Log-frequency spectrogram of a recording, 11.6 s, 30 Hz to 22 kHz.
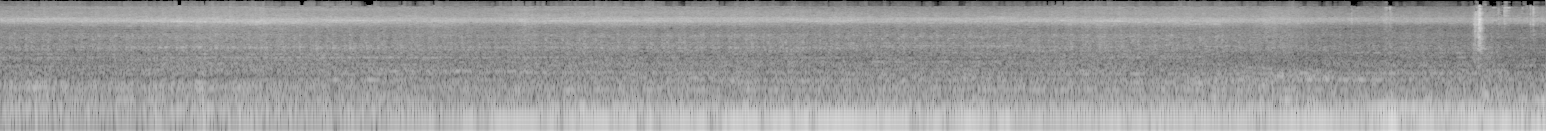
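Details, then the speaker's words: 1978 Ford F100 project truck, odometer 31,000 though believed about 80,000 original miles, idling: low, even rumble with a steady beat and no knocks, ticks or misses; engine and transmission healthy. "the engine and transmission is definitely good"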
